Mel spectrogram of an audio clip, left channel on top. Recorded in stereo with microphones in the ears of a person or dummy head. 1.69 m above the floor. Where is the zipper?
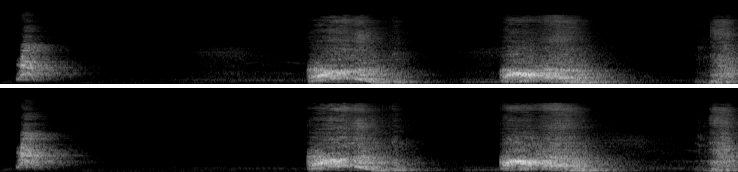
55° right (ahead or behind), 2.5 m.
